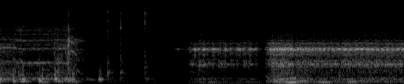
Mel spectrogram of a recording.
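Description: A dial clicks as a hand turns it.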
